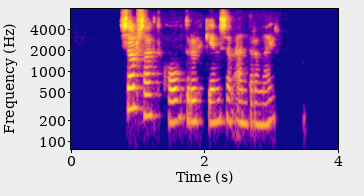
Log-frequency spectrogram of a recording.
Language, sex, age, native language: Icelandic, female, 30-39, Icelandic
